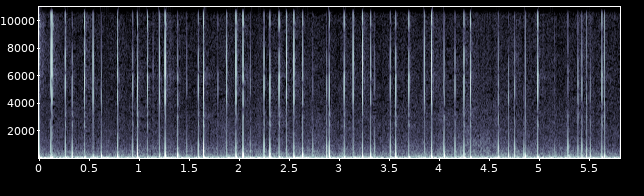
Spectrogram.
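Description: Long nails tap the sides of a lit, wax-filled red glass candle jar in quick, irregular bursts of short, bright clicks that barely ring. A low, steady background rumble sits under the tapping throughout.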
